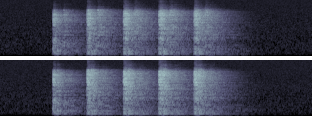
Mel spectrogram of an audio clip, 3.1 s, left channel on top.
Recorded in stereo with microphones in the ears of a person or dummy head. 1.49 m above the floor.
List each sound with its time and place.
0.5 s hammering: 15° right (ahead or behind), 3.5 m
